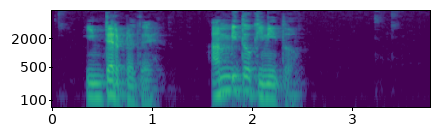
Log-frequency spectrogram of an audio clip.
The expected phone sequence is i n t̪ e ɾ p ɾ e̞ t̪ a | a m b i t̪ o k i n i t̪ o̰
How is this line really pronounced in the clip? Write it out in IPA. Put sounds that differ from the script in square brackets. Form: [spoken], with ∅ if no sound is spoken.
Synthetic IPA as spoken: i n t̪ e ɾ p ɾ e̞ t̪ [e] | a m b i t̪ o k i n i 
